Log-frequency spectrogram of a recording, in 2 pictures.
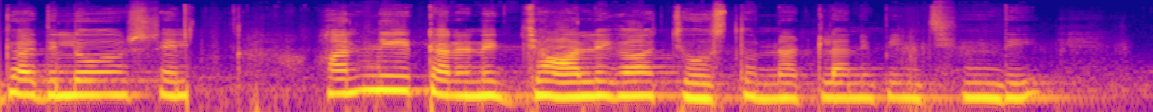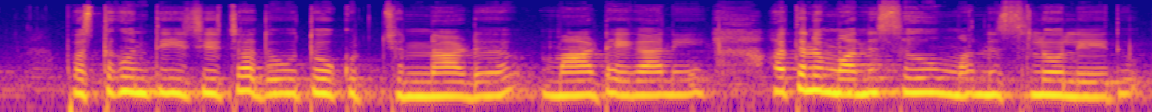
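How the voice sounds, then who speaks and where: A woman reading a story aloud in a steady, expressive narration. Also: a little high, long reverb tail.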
